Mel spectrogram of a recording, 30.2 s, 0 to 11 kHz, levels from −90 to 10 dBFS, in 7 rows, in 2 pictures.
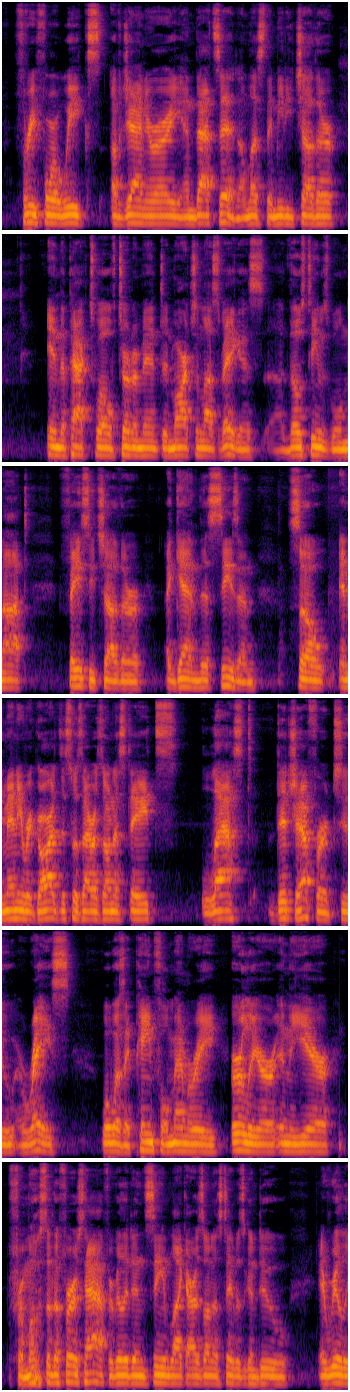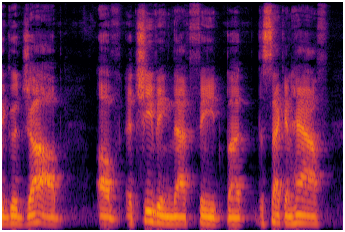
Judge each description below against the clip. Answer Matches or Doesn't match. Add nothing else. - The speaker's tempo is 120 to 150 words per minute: Doesn't match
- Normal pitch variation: Doesn't match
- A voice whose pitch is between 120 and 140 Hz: Doesn't match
